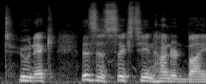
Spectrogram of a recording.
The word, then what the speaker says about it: Tunic: game it's time for a little bit of tonic i'm just kidding i know it's pronounced tunic this is sixteen hundred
